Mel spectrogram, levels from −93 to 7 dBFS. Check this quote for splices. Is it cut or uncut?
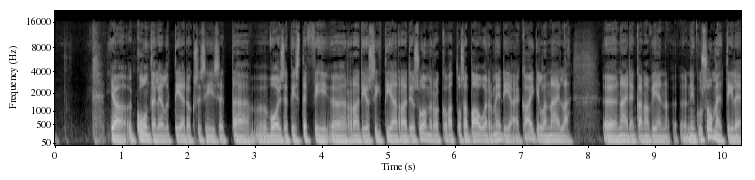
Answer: uncut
